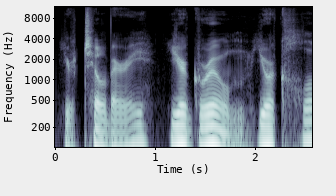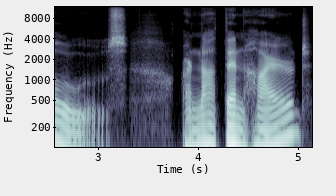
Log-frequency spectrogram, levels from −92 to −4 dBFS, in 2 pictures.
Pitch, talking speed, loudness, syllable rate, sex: 95 Hz, 115 wpm, -20 LUFS, 3.5 syllables/s, male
